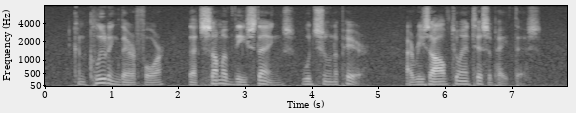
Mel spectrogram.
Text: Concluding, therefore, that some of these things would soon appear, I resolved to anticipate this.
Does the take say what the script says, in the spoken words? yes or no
yes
